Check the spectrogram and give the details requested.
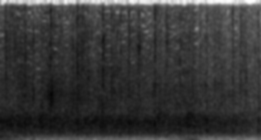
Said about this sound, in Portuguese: Aplauda ao Senhor. O Senhor vai te fortalecer.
